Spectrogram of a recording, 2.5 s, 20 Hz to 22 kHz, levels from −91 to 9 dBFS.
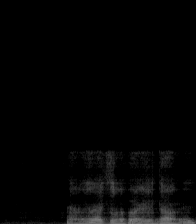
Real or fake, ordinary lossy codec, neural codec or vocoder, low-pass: fake; none; codec, 24 kHz, 1 kbps, SNAC; 7.2 kHz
